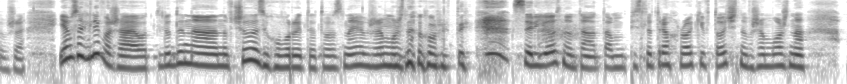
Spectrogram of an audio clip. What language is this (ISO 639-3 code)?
ukr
